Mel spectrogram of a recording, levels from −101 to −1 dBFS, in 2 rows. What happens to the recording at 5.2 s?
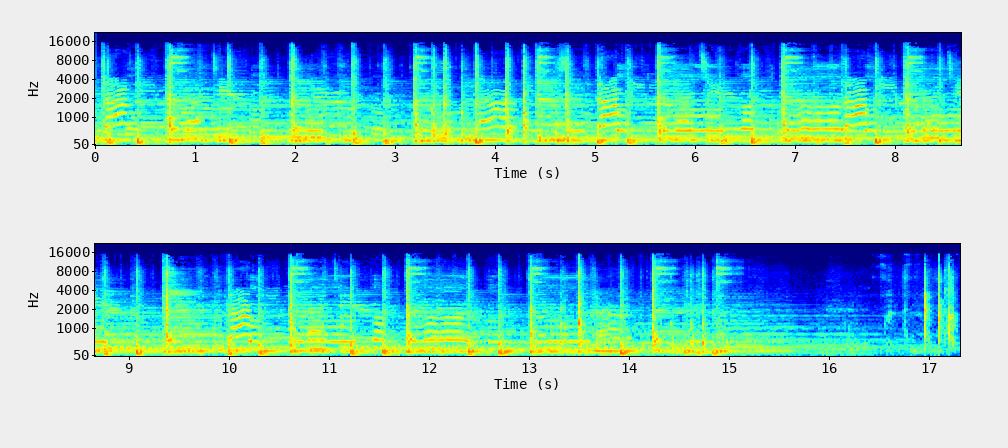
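At 5.20 s the audio jumps forward, most likely because of a dropped buffer (overrun): the software failed to read its samples before the hardware overwrote them, so roughly 20 ms of sound is missing and the sections on either side are joined directly. No silence fills the gap. On a waveform this appears as an abrupt break in the shape at the joint, and on a spectrogram the content shifts suddenly without any gap.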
